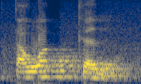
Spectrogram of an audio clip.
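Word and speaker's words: تَوَكُّل: Yang kedua, kalau kita ingin barokah, rezekinya, yang kedua, tawakal. Harus tawakal. Tawakal pakai kaf di tasjid, tawakal. Karena kalau bacanya tawakal itu artinya pura-pura tawakal.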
